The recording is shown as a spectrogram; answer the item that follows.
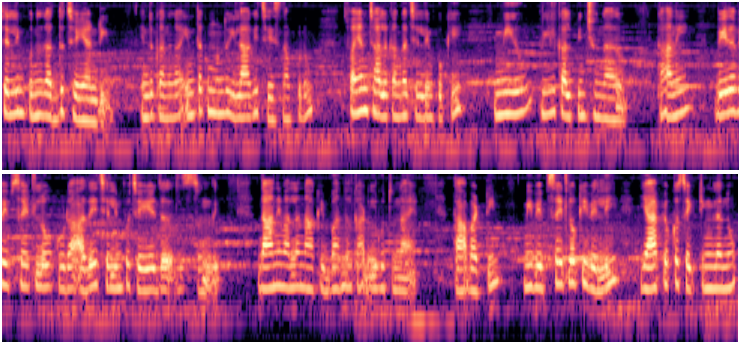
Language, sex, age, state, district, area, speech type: Telugu, female, 18-30, Telangana, Nizamabad, urban, spontaneous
